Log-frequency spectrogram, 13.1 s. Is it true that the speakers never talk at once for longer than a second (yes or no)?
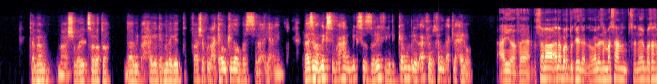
yes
